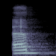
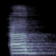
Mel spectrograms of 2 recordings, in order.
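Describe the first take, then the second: First: The final b stops short at the lips. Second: The final b stops short at the lips.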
